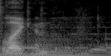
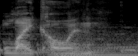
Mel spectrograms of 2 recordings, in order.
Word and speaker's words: Lycan: It's supposed to be Von Lycan, and for the longest time I've been calling him like Lycoen and all that fun stuff.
